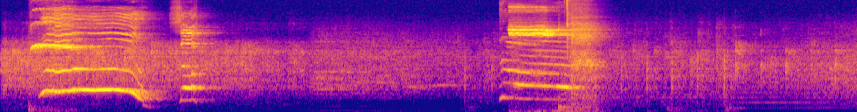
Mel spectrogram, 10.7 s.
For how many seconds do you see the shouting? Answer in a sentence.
The shouting can be heard for 3 seconds in total.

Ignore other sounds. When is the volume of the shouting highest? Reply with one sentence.
The loudest moment of the shouting is at 1 second.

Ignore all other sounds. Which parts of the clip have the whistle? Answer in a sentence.
You can hear the whistle from 0.3 to 1.0 s and from 6.3 to 7.5 s.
